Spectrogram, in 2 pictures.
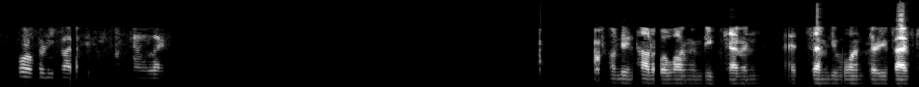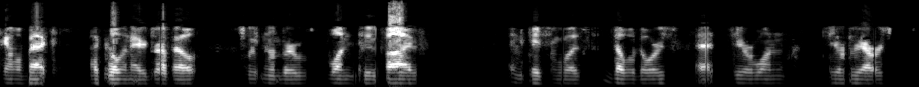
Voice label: Police, scanner audio trunk; H-Scottsdale; SCTSDLE PD - PD1 ScottsdalePolice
